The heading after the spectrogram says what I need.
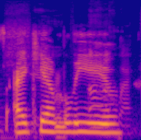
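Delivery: mock, put-on angry outburst. Retelling a game character's upset reaction: imitating an angry outburst. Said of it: "he is so angry".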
